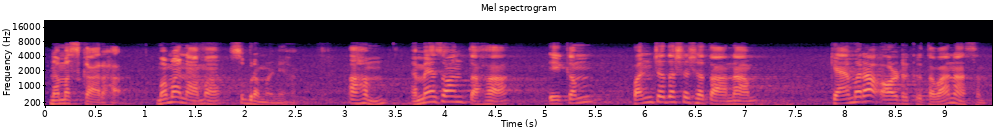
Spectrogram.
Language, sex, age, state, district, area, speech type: Sanskrit, male, 18-30, Karnataka, Uttara Kannada, rural, spontaneous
